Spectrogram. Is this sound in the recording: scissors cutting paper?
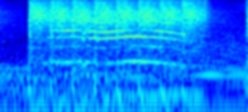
no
